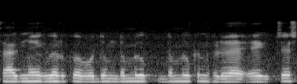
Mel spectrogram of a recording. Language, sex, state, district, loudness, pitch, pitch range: Rajasthani, male, Rajasthan, Churu, -16 LUFS, 135 Hz, 130-140 Hz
